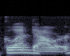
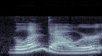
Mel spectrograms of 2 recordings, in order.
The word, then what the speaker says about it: Glendower: by the name of glendow that's how I pronounce it and I'm in a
